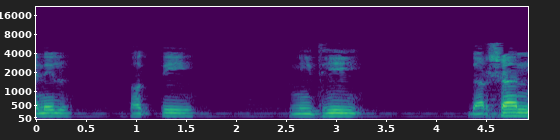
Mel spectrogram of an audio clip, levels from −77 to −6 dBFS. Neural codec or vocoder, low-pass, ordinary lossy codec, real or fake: none; 7.2 kHz; MP3, 24 kbps; real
